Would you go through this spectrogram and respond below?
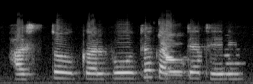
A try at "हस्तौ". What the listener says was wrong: हस्तो नहीं है, हस्तौ है, स्पष्ट बोलो, हस्तौ।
